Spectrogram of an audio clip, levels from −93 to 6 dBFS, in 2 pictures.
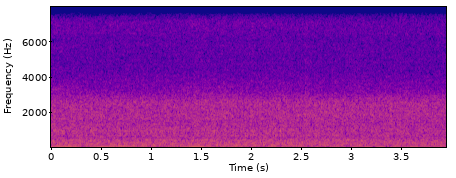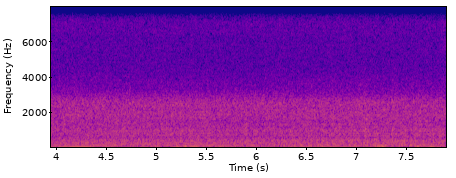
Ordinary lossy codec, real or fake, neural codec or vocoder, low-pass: none; real; none; none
